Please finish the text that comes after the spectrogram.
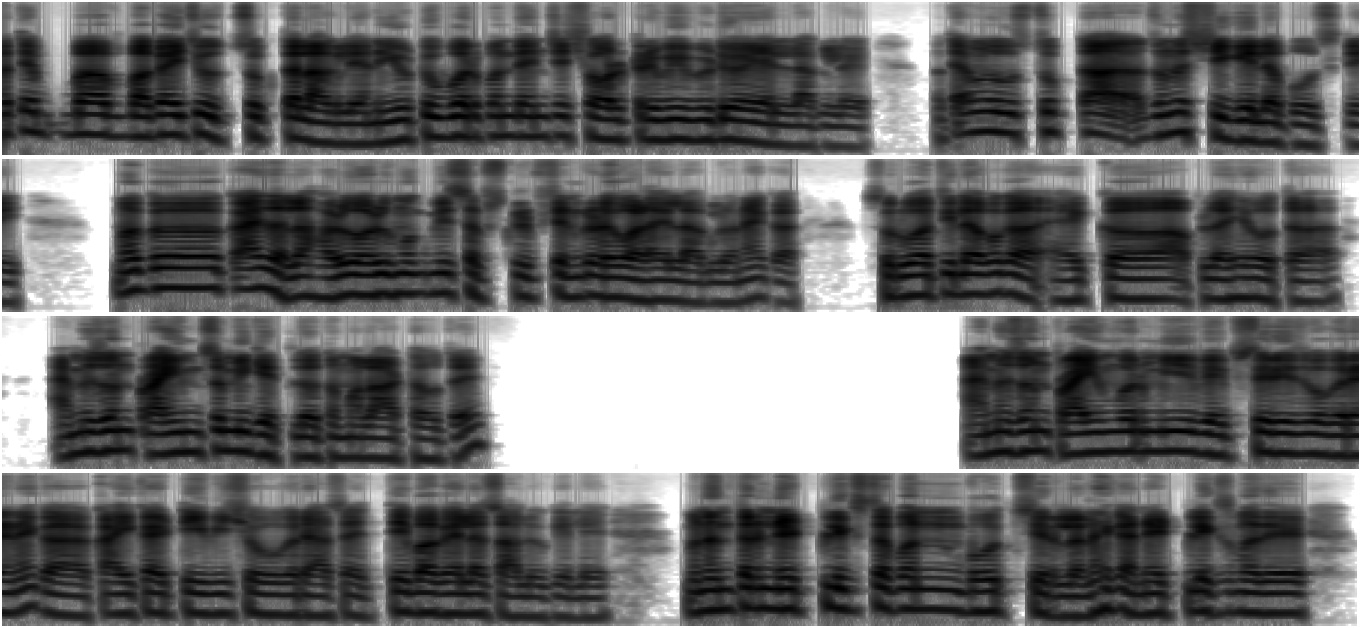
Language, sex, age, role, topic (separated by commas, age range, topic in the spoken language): Marathi, male, 25-29, guest, सदस्यता सेवांमुळे तुमच्या निवडींमध्ये काय बदल झाले आहेत?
